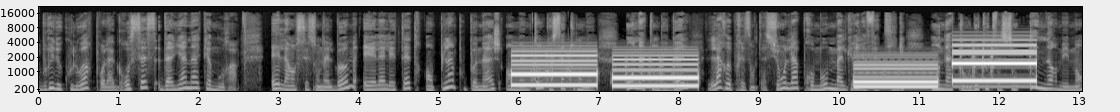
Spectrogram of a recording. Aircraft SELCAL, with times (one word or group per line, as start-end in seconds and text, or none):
5.9-8.2 CL-BJ
10.2-12.5 AF-GS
